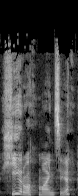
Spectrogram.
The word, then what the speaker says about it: хиромантия: Хотя она, мало того, что она не популярная, многие люди думают, что она вообще пишется через Е, но на самом деле она пишется через И. Hero Мантия.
